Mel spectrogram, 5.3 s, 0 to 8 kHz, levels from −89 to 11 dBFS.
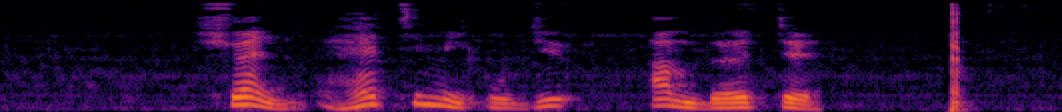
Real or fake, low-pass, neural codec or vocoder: fake; 7.2 kHz; codec, 16 kHz, 16 kbps, FreqCodec, smaller model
